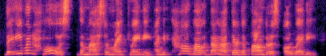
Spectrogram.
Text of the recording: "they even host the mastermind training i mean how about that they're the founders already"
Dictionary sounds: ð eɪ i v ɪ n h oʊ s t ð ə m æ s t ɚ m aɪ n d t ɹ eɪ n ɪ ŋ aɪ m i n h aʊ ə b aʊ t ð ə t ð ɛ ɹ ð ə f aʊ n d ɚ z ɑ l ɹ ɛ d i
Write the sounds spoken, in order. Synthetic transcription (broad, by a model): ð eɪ i v ɪ n h oʊ s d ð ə m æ s t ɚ m aɪ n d t ɹ eɪ n ɪ ŋ aɪ m i n h aʊ ə b aʊ t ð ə t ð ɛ ɹ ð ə f aʊ n d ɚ s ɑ l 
